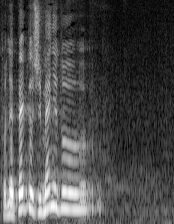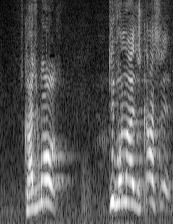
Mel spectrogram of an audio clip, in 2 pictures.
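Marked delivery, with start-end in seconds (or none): 2.9-5.2 high, sharp telling-off; acted scolding. Crowd rebukes the blind man for shouting, high angry scolding. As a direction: play a crowd hushing someone rudely. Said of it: "Τον μαλώνανε".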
